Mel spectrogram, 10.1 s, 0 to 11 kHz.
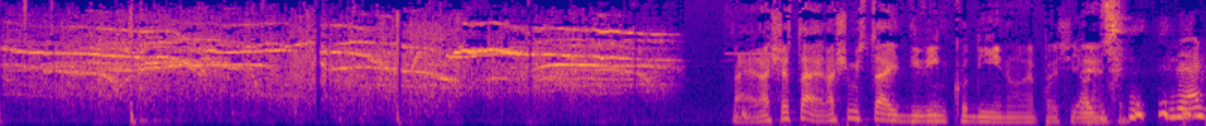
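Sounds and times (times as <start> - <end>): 
crowd applauding and cheering: 0.0 - 5.7
high shouts and whistles: 0.0 - 6.3
speech: 6.4 - 10.0.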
